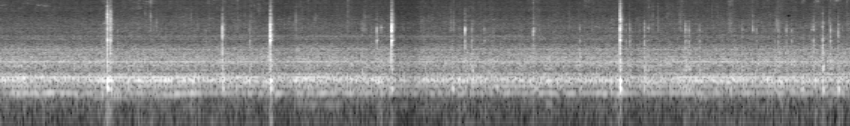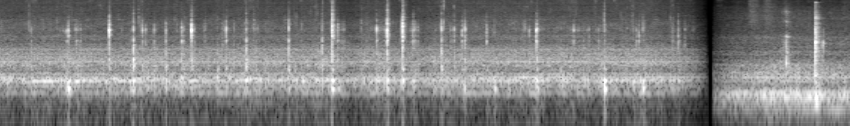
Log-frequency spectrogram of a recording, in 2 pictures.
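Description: Hands kneading dough in a ceramic bowl: scattered sharp clicks and knocks, busiest in the second half, over a steady background hum.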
